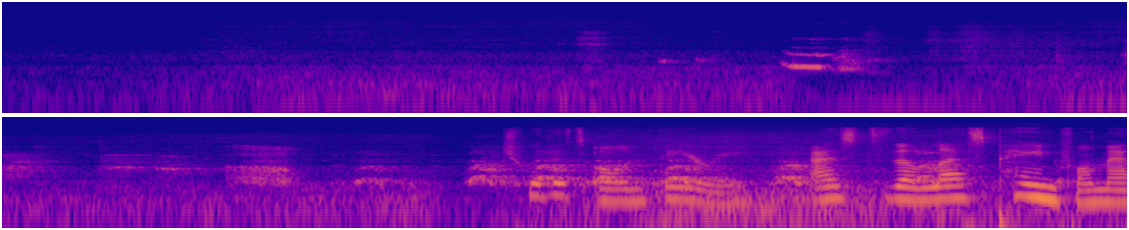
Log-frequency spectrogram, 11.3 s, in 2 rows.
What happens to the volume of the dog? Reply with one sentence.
The loudness of the dog goes down, then up.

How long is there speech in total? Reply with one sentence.
The speech can be heard for 3 seconds in total.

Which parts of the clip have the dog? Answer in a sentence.
You can hear the dog from 2.9 to 10.9 s.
